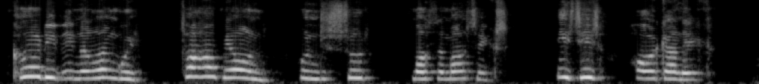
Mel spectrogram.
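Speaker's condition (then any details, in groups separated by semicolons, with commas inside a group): Cerebral palsy; wheelchair user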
